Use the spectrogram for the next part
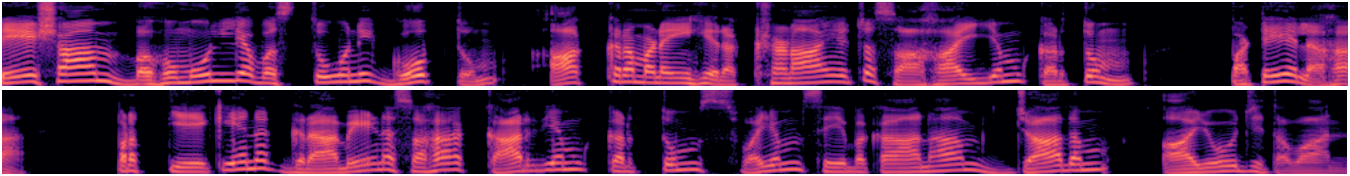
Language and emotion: Sanskrit, neutral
